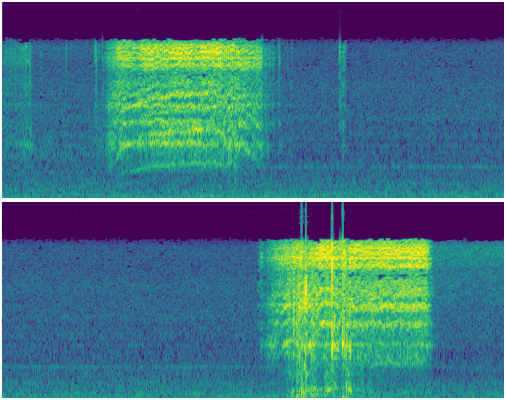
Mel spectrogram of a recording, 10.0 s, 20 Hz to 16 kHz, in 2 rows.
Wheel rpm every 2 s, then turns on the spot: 60, 50, 0, 10, 110.
2-4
